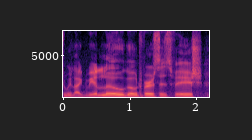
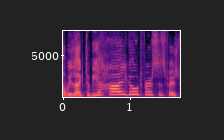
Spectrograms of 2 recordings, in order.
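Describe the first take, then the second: First: A touch lower, settled voice; slightly lower, relaxed version of the same line. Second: Very high, strange squeaky voice; high-pitched novelty voice, far from the usual one. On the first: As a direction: drop back down, calm and low. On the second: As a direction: jump way up into a cartoonish high register. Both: Shown as a demonstration.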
